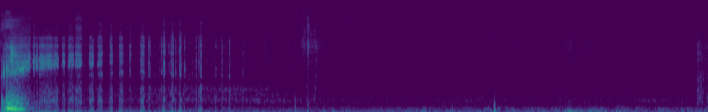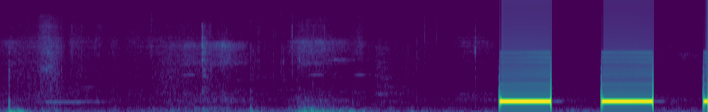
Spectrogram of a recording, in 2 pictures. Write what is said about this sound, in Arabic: هاتف مشغول، نعود الاتصال اللي سمحتي مرة أخرى عبد الرحيم.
